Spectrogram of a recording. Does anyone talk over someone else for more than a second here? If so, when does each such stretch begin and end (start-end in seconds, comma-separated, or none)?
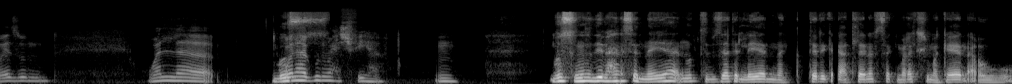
none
